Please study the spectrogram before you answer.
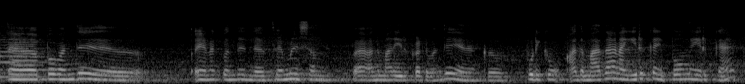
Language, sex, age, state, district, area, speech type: Tamil, female, 18-30, Tamil Nadu, Thanjavur, rural, spontaneous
